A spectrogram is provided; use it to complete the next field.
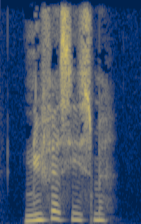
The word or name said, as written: nyfascisme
